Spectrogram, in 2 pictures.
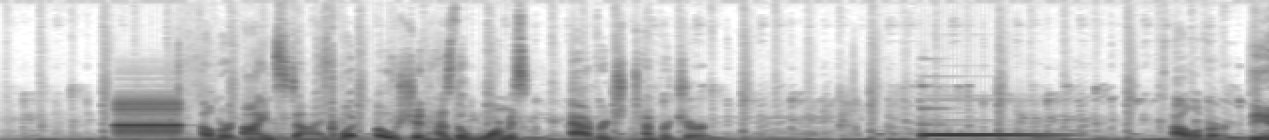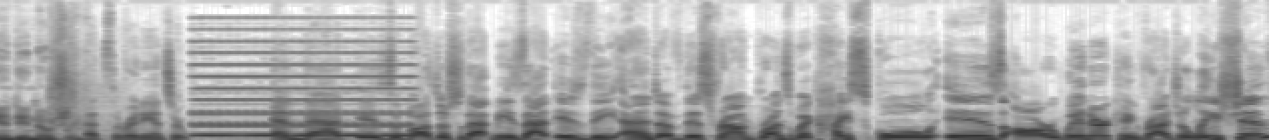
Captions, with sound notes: (bell buzzes) Albert Einstein. What ocean has the warmest average temperature? (bell dings) Oliver. - The Indian Ocean. - That's the right answer. (buzzer dings) And that is the buzzer, so that means that is the end of this round. Brunswick High School is our winner, congratulations.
